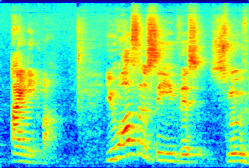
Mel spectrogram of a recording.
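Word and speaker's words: αἴνιγμα: And so, we pronounce this word not hynigma, but rather einigma.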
